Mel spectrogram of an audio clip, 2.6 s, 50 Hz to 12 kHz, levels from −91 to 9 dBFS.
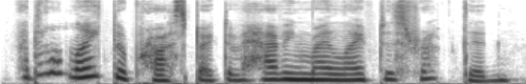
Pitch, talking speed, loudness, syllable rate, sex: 265 Hz, 230 wpm, -15 LUFS, 5.9 syllables/s, female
